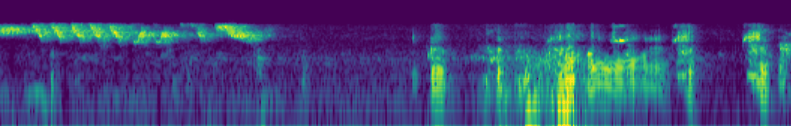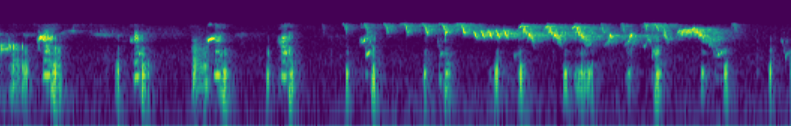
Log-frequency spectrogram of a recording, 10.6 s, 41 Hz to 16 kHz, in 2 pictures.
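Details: Black stork at a nest in Lodz, Poland, on 12 June 2018 at 8:52 am, as a parent comes home to feed its chicks; dense high squeaky chirps and rapid clicking notes, with a rougher, louder bout midway.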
